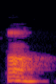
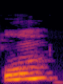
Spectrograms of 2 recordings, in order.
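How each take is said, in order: First: The word is pronounced the French way. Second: The word is pronounced the Spanish way. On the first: "but in French you say un" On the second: "in Spanish you say un"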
